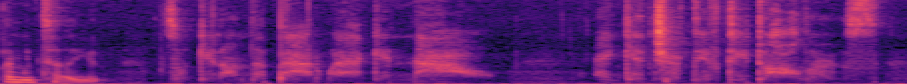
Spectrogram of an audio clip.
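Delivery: very soft, hushed, breathy whisper. Promoting a referral program in a recorded video, whispering. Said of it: "I don't know why I'm whispering".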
